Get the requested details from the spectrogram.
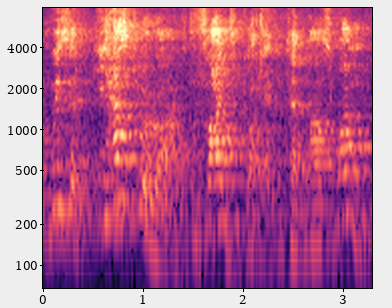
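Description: Amid light background noise and strong room echo, a man talks at a moderate pace with very wide pitch swings. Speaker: event organiser and compere. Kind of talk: stage introduction, humorous anecdotes. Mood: wry, humorous storytelling. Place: hall.

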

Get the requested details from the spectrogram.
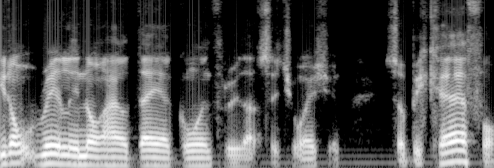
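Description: A man speaks at medium pitch in a dark, mellow tone with vocal fry and ordinary pitch variation. The pace is fairly quick, and the sound is dry and close with no echo.

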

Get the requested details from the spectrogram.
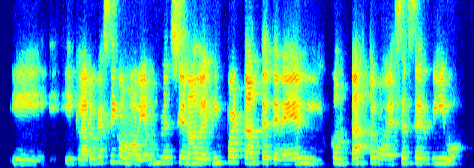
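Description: A woman with a Puerto Rican accent speaks in a high, bright, sharp voice at a fairly slow pace, with fairly even intonation, hardly any pauses, and audible room echo. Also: quiet background. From Puerto Rico, Ponce; Puerto Rico. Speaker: professor, early education; professor. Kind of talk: online workshop presentation. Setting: video call. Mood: warm, calm. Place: home room. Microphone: video call.

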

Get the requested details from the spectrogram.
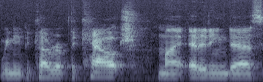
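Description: The man's intonation is flat and monotone. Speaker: vlogger. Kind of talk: casual vlog chat. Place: home room. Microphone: camera far.

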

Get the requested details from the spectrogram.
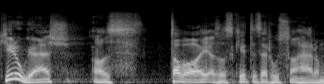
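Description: A man is talking. Ordinary pitch variation runs through his speech. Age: 50s. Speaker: economist, former university lecturer; former university lecturer. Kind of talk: testimony. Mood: calm, measured, serious. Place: studio.

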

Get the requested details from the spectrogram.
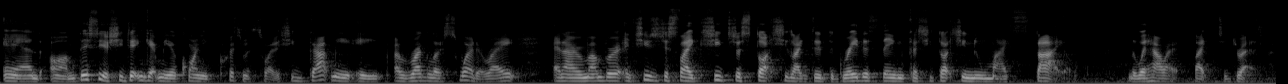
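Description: At a fairly quick pace, a woman speaks in a very deep, low voice with ordinary pitch variation. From Caribbean. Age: 40s. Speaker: talk show host. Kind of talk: casual chat. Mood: relaxed, amused. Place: studio.

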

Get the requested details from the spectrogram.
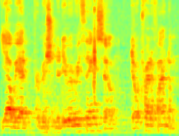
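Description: Noticeable background noise sits behind a man speaking with fairly even intonation. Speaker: student show host. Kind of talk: closing address to viewers. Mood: light, slightly joking disclaimer. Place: studio.

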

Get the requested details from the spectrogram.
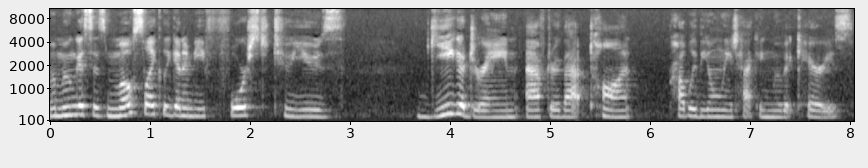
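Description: A woman speaks in a normal speaking voice. Her pitch sits in the medium range. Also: fairly even intonation, moderate pace. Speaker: aspiring live esports commentator. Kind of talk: esports live commentary audition.

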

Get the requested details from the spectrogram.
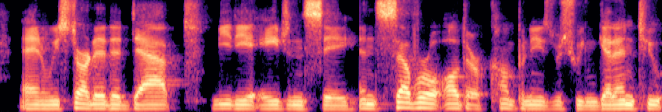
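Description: A man at a moderate pace, fairly low in pitch and monotone, flat in intonation, over a quiet background. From upstate New York. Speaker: entrepreneur and investor; podcast guest. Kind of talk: interview. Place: home room. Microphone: studio mic.

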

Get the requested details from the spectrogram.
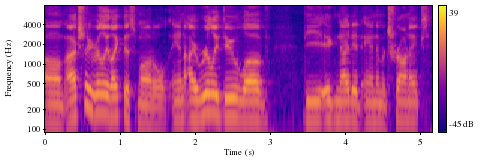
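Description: This man talks at a moderate pace at a medium pitch in an ordinary speaking voice. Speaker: gaming video creator. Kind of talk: casual, chatty.

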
